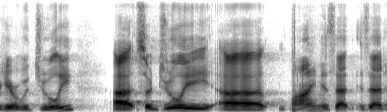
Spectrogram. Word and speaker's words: Lein: So Julie Lein, is that how we say the last name? Lein, like Lein. Lein on me.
